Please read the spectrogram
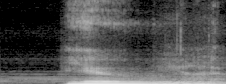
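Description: A deep male voice chanting a long, steady low tone in a mantra-like way. It starts about two-thirds of a second in after a brief pause and is held to the end.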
